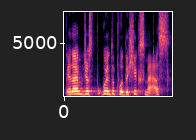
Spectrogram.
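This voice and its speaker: Perempuan dosen, suara agak tinggi teredam masker. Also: female voice, a little high, moderate pace. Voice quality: muffled, speaking through a face mask. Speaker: physics lecturer. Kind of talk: lecture with questions to the class. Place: lecture room.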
